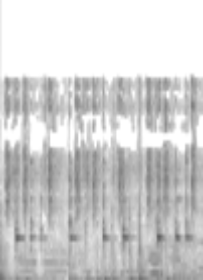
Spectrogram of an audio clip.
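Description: Haitian Vodou ceremonial drumming: hand drums beat a fast, steady rhythm, with a high metallic clink struck in time and a gourd rattle shaking along.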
